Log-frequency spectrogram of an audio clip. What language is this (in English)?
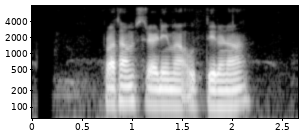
Nepali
